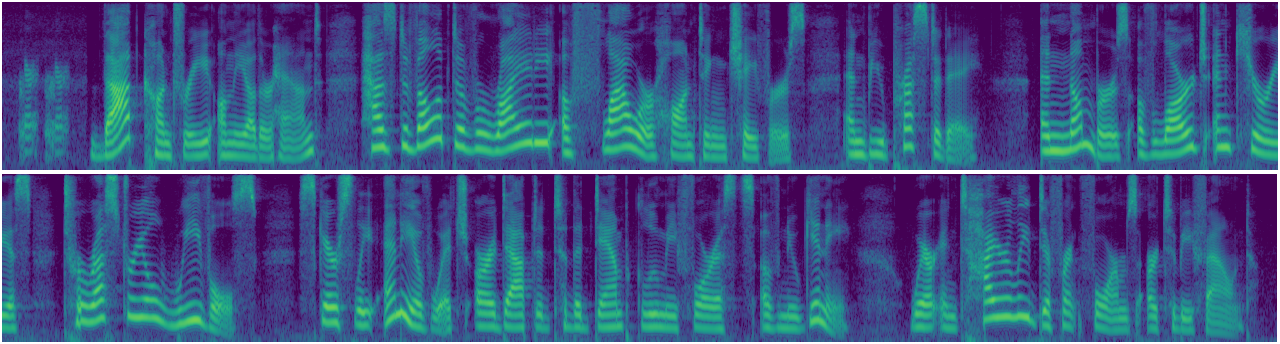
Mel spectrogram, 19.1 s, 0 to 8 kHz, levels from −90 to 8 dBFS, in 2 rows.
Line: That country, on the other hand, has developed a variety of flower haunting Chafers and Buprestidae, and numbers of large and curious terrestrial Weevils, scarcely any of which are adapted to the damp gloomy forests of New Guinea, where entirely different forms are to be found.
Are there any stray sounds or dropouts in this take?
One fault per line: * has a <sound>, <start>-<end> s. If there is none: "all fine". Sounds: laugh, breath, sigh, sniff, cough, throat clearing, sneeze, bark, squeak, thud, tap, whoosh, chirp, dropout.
* has a laugh, 0.1-0.5 s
